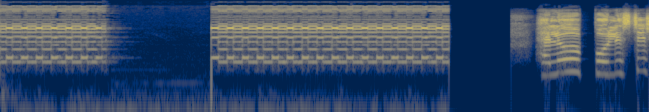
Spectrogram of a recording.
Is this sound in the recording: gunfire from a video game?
no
